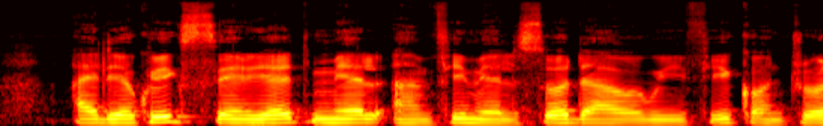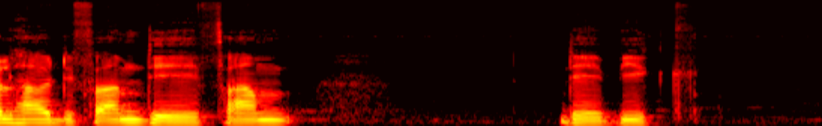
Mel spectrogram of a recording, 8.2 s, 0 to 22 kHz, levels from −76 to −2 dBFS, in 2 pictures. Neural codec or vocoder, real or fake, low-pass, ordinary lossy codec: none; real; none; none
